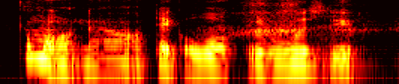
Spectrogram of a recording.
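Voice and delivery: heavy, creepy Southern twang laid on thick. Describing the Walking Dead villain to the other speaker, do an Alpha southern twang impression. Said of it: "she's like got that southern twang and she's like".

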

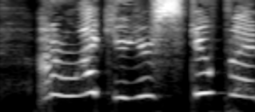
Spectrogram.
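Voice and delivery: tiny high-pitched voice. Speaker acting out a clay figure they created talking back; little high-pitched voice. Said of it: "and the person's like".

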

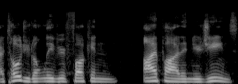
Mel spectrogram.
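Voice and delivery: normal talking voice

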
